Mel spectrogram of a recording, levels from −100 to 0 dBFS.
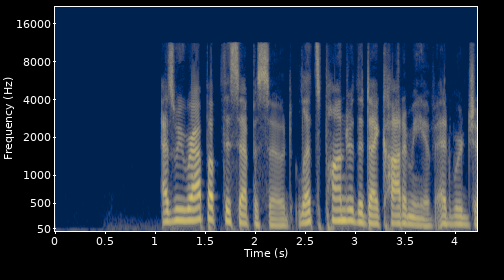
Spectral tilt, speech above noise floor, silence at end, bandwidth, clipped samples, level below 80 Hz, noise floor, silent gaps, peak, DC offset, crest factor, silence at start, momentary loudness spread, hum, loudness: -5 dB/octave; 52 dB; 0 s; 11.5 kHz; under 0.1%; -54 dBFS; -76 dBFS; none; -10 dBFS; under 0.1%; 16 dB; 1.05 s; 8 LU; none; -25 LUFS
